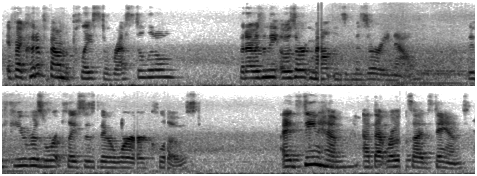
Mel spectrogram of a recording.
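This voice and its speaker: A woman's voice: medium pitch, normal speed, a bit bright, a little hiss or hum, natural voice, poor audio. A woman playing a haunted, anxious motorist in an amateur radio play, narrating her journey in an earnest, dramatic way. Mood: uneasy, brooding. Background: prominent music.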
